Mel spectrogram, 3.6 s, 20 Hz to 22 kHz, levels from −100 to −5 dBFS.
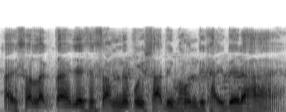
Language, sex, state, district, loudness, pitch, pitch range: Hindi, male, Bihar, Patna, -15 LUFS, 100 Hz, 95-105 Hz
